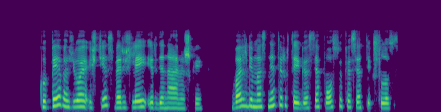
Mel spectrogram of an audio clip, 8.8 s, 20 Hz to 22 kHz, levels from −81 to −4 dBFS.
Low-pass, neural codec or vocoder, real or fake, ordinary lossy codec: 7.2 kHz; vocoder, 44.1 kHz, 80 mel bands, Vocos; fake; Opus, 64 kbps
